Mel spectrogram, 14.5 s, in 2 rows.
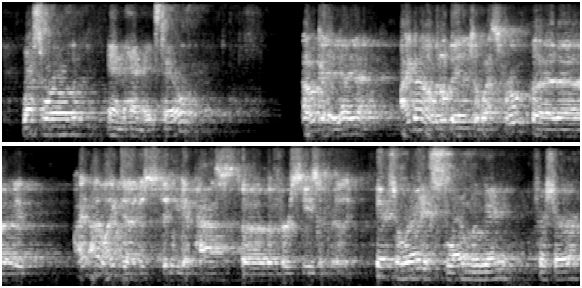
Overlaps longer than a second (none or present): none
